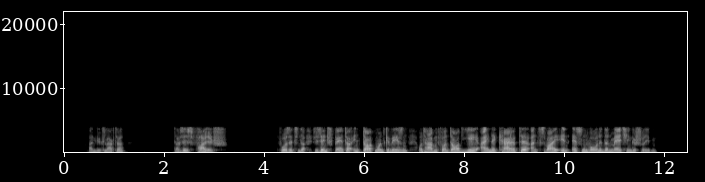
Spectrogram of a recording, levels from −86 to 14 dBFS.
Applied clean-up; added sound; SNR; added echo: none; none; none; none.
